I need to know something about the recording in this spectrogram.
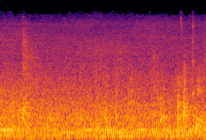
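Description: An escalator rumbles and whirs.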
